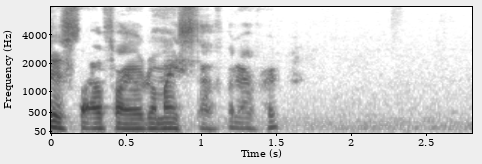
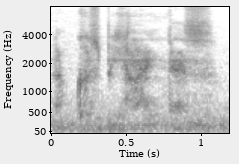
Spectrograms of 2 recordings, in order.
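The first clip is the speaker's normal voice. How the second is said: hushed, unvoiced whisper; secretly tipping off his mom; 21 dB quieter than usual.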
